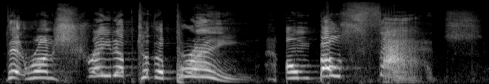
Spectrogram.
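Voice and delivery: loud, slow fiery preaching. Acted. Preaching at full force.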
